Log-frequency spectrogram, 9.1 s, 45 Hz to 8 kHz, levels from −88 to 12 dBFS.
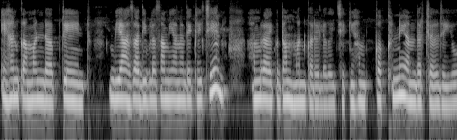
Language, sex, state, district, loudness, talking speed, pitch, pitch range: Maithili, female, Bihar, Begusarai, -17 LUFS, 130 wpm, 195 Hz, 180-200 Hz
